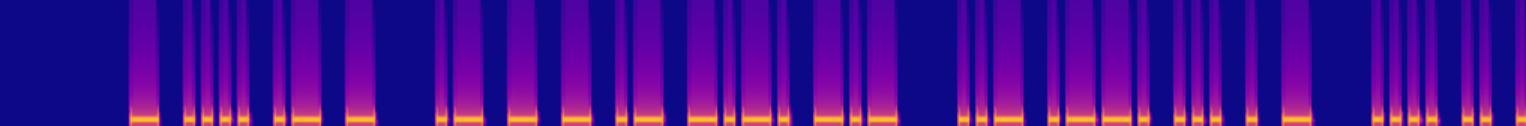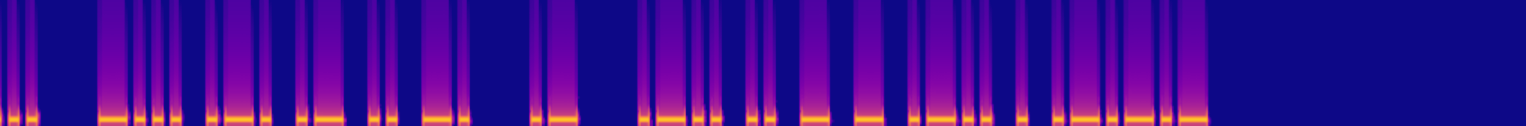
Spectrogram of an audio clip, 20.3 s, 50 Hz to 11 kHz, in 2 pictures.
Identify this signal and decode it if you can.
Morse code, heard as a keyed tone, about 20 wpm, 700 Hz. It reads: THAT ATTACK UPSET HIS BRAIN A LITTLE.
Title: Sentences from Top 1500 Words 20wpm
